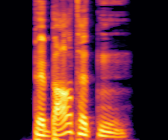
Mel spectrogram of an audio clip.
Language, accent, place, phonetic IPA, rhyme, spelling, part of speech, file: German, Germany, Berlin, [bəˈbaːɐ̯tətn̩], -aːɐ̯tətn̩, bebarteten, adjective, De-bebarteten.ogg
- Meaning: inflection of bebartet: 1. strong genitive masculine/neuter singular 2. weak/mixed genitive/dative all-gender singular 3. strong/weak/mixed accusative masculine singular 4. strong dative plural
